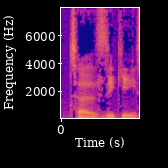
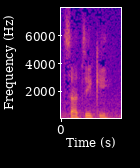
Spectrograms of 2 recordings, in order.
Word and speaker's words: tzatziki: But then I put some tzatziki sauce. What's that? What's that Greek? – Tzatziki. That's the good stuff. – Pronounce that. – I said it tzatziki. – Tzatziki? – Tzatziki.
